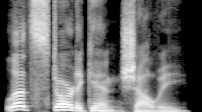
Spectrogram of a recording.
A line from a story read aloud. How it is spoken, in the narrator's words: He said calmly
